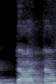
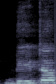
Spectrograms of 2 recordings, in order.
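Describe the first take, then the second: First: "डाटा" with a long aa first; wrong pronunciation. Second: "डेटा" with an ay vowel first; correct pronunciation. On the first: Teacher warning learners off "डाटा", starting with daa. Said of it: "डाटा मत बोलिए". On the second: Teacher giving learners the right "डेटा", starting with day. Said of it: "डेटा बोलिए". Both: Shown as a demonstration.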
